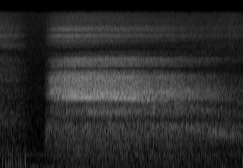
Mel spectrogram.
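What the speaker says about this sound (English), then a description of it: "Breathing here." A deep nasal breath drawn in during yoga practice, one long, close, steady inhale with a hissing, airy quality that swells and then slowly fades.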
